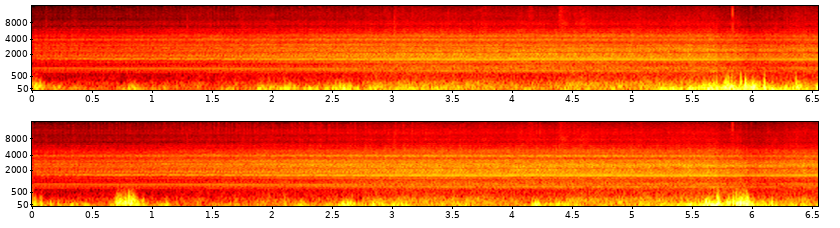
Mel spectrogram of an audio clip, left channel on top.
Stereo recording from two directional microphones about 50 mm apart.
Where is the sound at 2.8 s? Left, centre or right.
Right.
